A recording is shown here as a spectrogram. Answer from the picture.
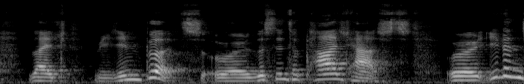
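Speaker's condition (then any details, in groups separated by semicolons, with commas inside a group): Hemi-glossectomy for oral cancer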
